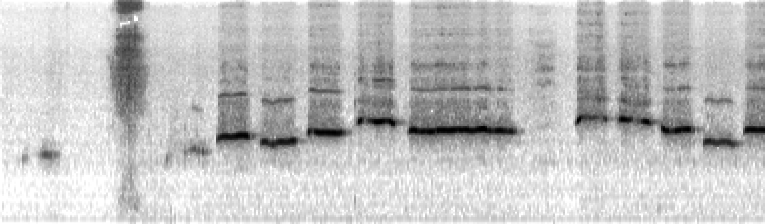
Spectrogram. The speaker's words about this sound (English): I'm dehydrated. Weak whistle, gang.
